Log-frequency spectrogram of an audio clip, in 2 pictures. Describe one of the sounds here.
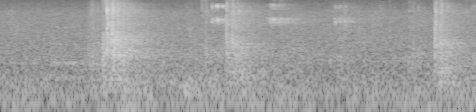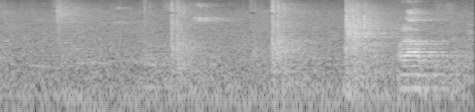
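A squash ball smacks sharply against the walls of an echoing court, again and again.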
